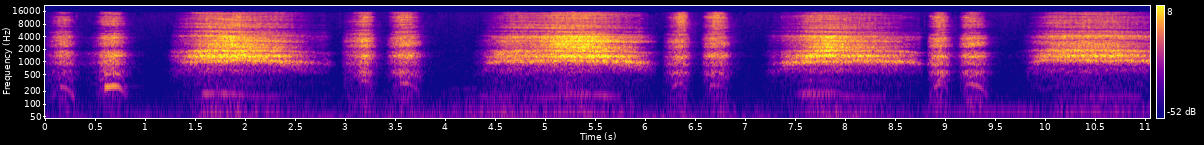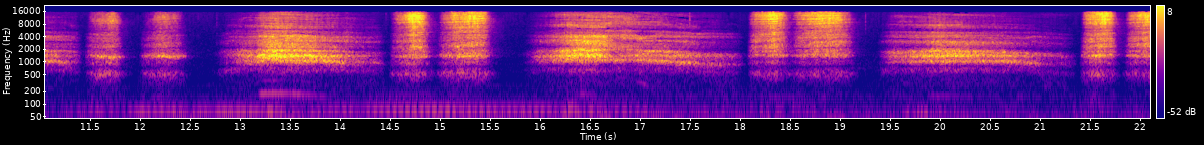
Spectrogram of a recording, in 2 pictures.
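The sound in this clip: Guided breathing exercise of two inhales and one exhale, heard as many repeated cycles of sharp, snorting intakes and longer, rushing exhales through the nose and mouth, loud and steady, with brief silences between and no talk.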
